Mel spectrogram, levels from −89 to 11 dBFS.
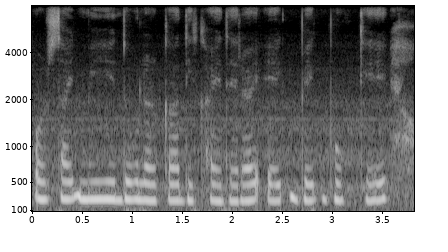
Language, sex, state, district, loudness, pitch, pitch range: Hindi, female, Arunachal Pradesh, Papum Pare, -14 LUFS, 245 Hz, 235-255 Hz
